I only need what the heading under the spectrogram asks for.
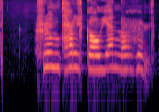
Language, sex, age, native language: Icelandic, male, 9, Icelandic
